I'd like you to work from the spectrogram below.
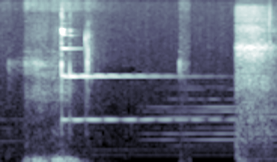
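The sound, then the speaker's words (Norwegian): Glasses clink together in a toast, a bright chime that rings on for about a second, with a softer tap partway through and some low rustling around it. “Skål. Skål.”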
